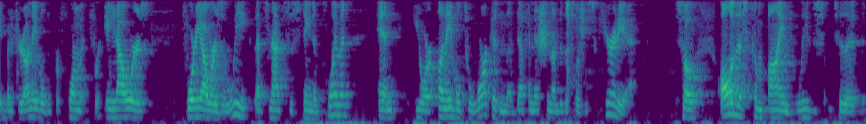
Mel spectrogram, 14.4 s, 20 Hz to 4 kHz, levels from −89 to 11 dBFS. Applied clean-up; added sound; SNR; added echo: classical method Wiener filter.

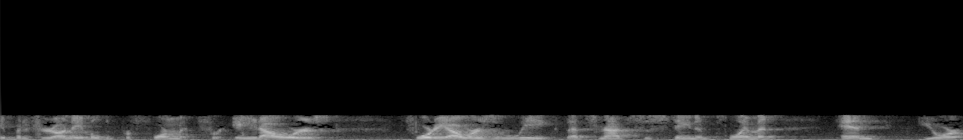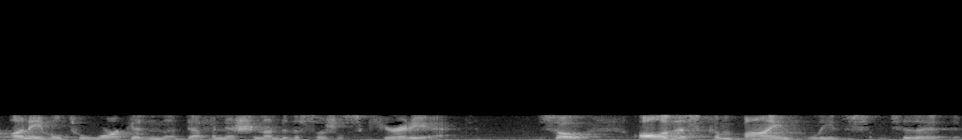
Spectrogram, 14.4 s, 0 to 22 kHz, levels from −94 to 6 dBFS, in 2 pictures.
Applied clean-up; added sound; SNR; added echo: none; none; none; none.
